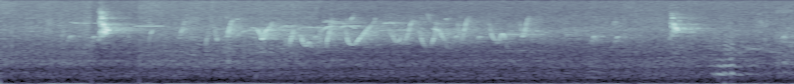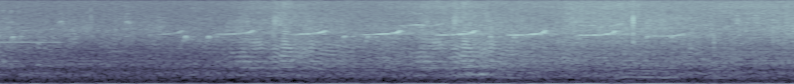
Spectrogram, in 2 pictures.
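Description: Small birds chirping outdoors: a quick run of sweeping, twittering notes, then a row of short repeated chirps about two a second, over the buzzing of insects.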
